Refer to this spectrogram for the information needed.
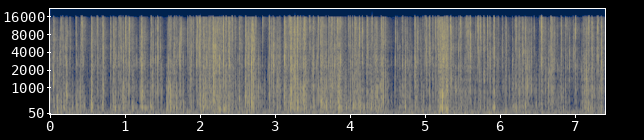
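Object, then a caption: Pack of paper sachets in clear plastic film. Fingertips and long nails squeeze and rub the clear plastic wrap on a multipack of orange paper baking powder sachets held on its edge. The film gives a steady run of dense, bright crinkles and sharp crackles with almost no low end, each snap dying away instantly.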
